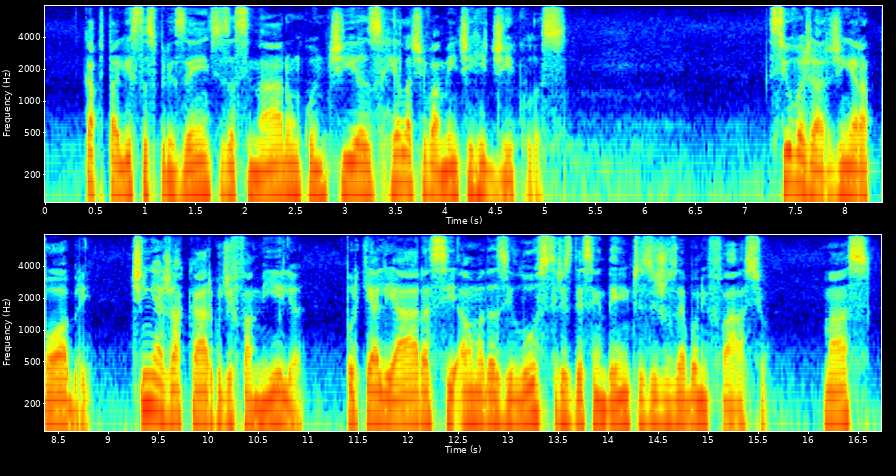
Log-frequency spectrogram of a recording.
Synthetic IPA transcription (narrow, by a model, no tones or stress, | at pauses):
kapi̥t̪alist̪ɐspɾezẽt͡ʃɪzasinaɾɐ̃w̃kwɐ̃nt͡ʃiɐshelat͡ʃivɐmẽnt͡ʃɪɦid͡ʒikulɐ̰s | iwvɐʒaɾd͡ʒĩɛɾɐpɔbɾɪ̰ | t͡ʃĩɲɐʒakaɾɡʊd͡ʒɪfamiliɐ̰ | poɾkealiaɾɐsɪʔaũmɐd̪ɐzilust̪ɾɪzd̪esẽnd̪ẽnt͡ʃɪzd͡ʒɪʒuzɛbonifasjʊ̰ | mɐs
